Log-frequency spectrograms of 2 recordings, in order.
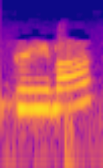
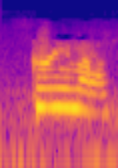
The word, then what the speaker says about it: Garima: Hi, my name is Grima, and I think the answer is water polo. – What's your name? – Grima. – How do you spell it? – My G-A-R-I-M-A.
